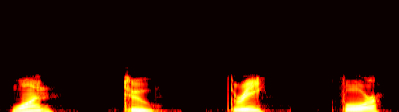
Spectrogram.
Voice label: digits m clean; dereverb

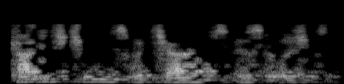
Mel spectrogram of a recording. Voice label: speech m; dereverb

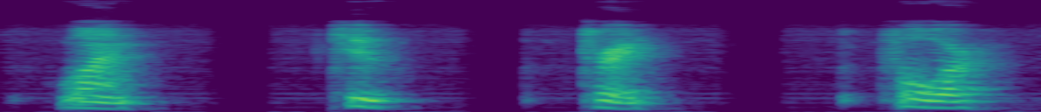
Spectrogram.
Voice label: digits reverb

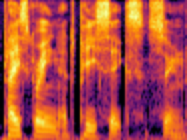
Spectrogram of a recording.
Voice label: male

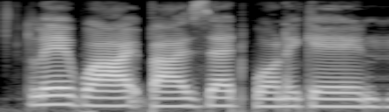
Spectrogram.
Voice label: female

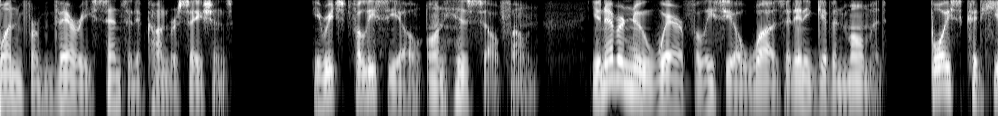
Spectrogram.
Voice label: clean, speech

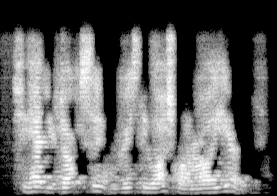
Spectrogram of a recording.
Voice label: speech f; dereverb

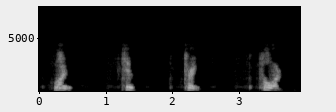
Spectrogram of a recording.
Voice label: digits f, dereverb

